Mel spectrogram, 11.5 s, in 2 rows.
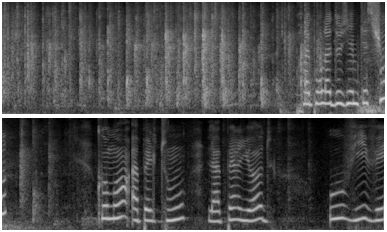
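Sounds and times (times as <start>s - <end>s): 
audience applause: 0.0s - 5.1s, 5.8s - 6.9s
speech: 4.6s - 6.0s, 7.2s - 9.8s, 10.6s - 11.4s.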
